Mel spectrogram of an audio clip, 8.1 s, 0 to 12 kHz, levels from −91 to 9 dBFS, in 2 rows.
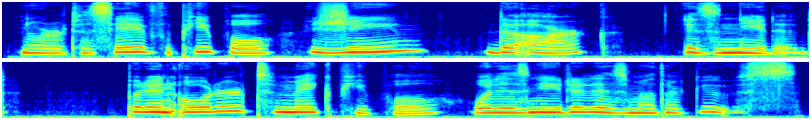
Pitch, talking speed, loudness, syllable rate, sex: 245 Hz, 165 wpm, -16 LUFS, 4.8 syllables/s, female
